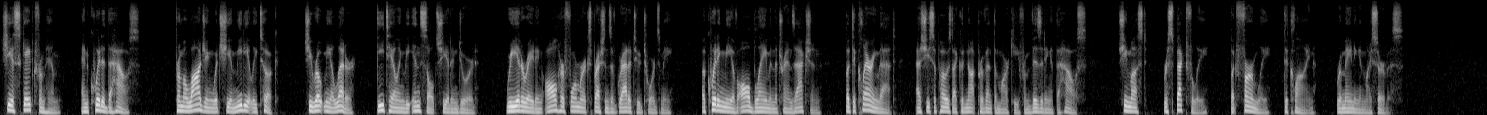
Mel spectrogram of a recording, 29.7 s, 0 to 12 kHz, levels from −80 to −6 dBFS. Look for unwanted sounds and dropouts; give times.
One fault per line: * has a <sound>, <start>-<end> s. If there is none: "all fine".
all fine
